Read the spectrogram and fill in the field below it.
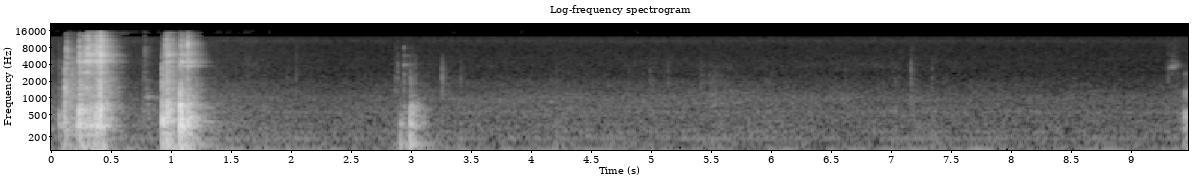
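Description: Metal hand tools are set down after servicing a Kranzle M2000 pressure washer gun trigger: two loud clattering clinks close together, then a softer knock and faint scattered taps in a quiet workshop.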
